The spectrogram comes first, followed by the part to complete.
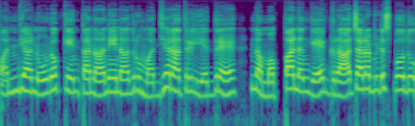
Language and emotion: Kannada, fearful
